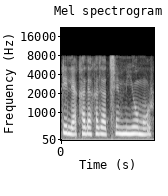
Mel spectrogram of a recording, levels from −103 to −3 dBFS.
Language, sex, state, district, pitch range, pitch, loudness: Bengali, female, West Bengal, Cooch Behar, 220-235 Hz, 235 Hz, -11 LUFS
